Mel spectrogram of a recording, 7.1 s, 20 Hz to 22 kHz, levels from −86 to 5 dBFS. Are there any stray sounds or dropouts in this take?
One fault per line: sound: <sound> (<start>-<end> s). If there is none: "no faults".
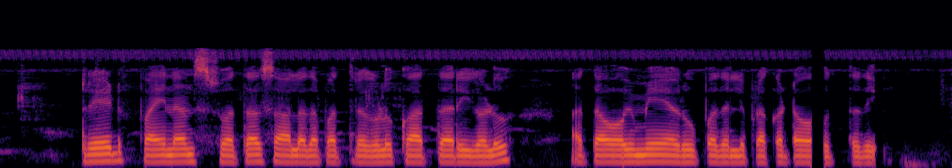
sound: dropout (6.1-6.2 s)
